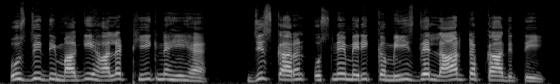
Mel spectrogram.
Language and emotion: Punjabi, disgusted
